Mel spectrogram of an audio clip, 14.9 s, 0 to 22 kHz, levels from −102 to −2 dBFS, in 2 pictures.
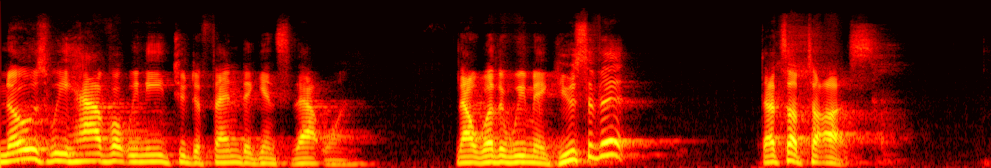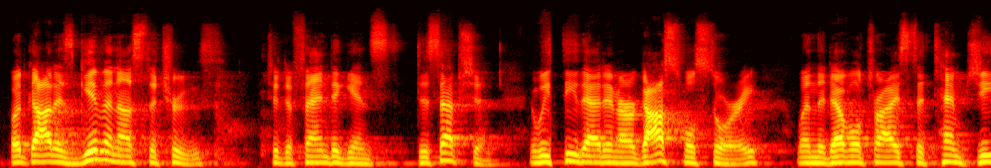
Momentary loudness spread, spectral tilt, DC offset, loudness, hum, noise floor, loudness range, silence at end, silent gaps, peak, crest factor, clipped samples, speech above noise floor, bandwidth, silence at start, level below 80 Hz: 12 LU; -6 dB/octave; under 0.1%; -29 LUFS; none; -79 dBFS; 4 LU; 0 s; none; -8 dBFS; 22 dB; under 0.1%; 50 dB; 13 kHz; 0 s; -78 dBFS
